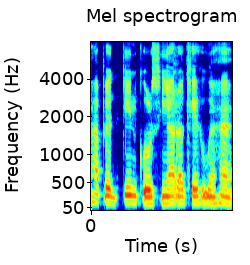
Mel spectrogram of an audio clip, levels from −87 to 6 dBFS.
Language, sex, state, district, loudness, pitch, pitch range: Hindi, male, Jharkhand, Palamu, -15 LUFS, 125 Hz, 125-130 Hz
